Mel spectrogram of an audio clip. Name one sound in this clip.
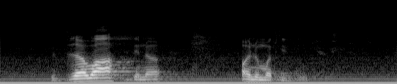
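An elderly man speaks briefly and calmly into a microphone.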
